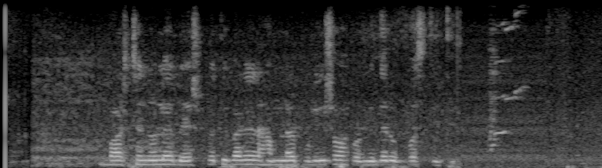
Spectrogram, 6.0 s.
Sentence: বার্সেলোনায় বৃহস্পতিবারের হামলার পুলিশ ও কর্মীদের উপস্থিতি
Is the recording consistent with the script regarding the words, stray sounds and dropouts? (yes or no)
no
